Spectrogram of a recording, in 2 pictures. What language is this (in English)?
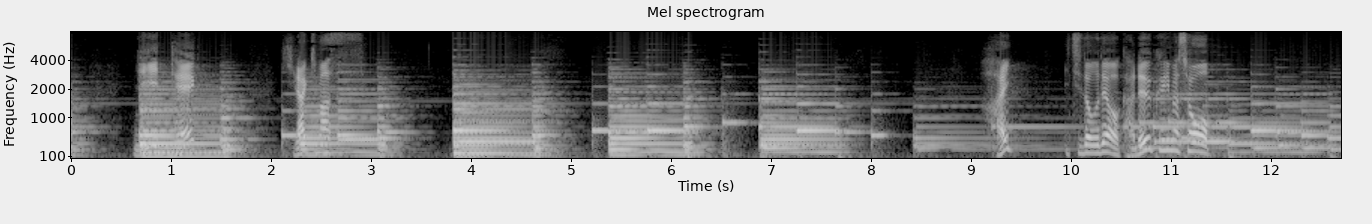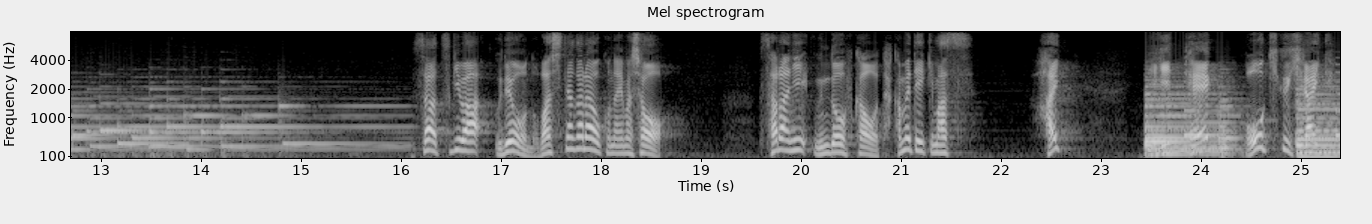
Japanese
